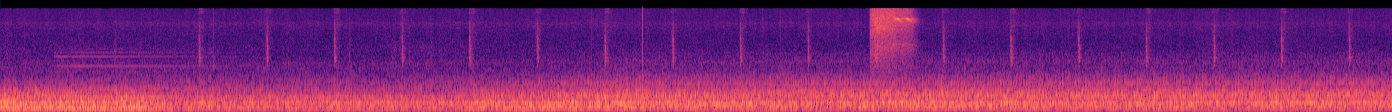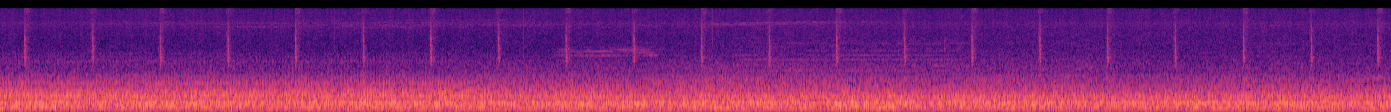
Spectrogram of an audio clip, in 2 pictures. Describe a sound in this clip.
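A bus engine rumbles steadily as the bus slows and idles.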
